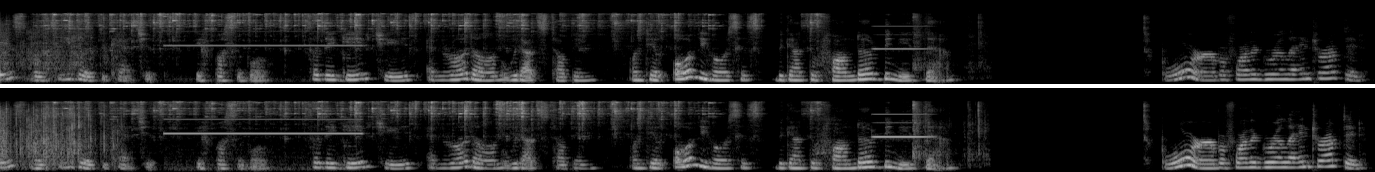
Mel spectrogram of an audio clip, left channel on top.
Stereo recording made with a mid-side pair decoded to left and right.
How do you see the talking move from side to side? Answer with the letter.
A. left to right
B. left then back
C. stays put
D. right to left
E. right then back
A.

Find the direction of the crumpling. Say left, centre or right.
right.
